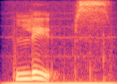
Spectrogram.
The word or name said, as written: Lupes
